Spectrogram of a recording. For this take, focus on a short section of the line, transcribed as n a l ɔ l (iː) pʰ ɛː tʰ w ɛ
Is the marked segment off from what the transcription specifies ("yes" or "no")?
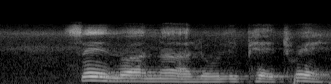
yes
